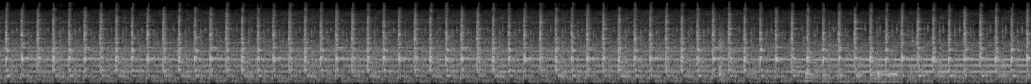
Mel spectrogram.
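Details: УТН-4 injection pump test after repair and adjustment: even, steady diesel beat with clean regular firing pulses, no knocks or misses, healthy smooth run.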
